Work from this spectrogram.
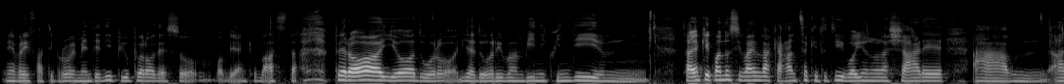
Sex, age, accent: female, 40-59, native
